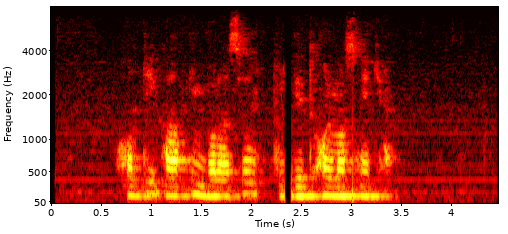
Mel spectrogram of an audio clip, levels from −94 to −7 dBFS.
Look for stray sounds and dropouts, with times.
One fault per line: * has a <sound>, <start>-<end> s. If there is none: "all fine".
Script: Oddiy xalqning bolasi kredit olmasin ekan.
* has a dropout, 2.3-2.4 s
